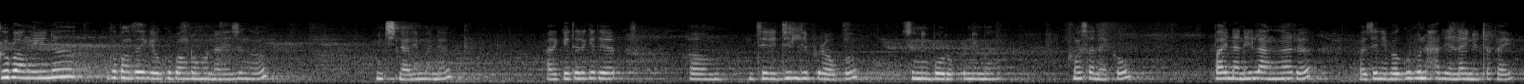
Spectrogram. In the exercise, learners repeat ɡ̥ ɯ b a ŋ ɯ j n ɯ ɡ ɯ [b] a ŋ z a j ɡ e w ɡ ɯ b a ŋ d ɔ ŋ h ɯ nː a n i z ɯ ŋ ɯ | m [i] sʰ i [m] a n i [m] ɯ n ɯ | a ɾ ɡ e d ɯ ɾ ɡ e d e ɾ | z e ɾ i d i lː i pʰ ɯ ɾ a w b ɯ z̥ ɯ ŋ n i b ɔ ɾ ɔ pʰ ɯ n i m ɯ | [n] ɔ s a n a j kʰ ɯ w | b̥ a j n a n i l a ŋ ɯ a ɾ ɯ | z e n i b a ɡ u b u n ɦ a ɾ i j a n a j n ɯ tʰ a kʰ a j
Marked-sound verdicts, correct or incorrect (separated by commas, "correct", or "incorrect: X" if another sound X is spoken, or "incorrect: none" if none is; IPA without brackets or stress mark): correct, correct, incorrect: n, correct, incorrect: m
